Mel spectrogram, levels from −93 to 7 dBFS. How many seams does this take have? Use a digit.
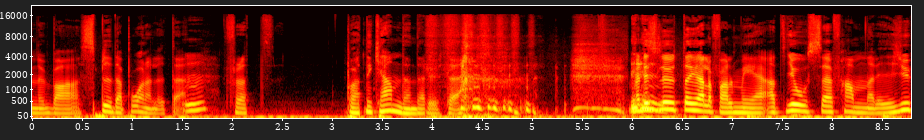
2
